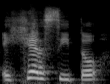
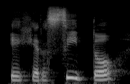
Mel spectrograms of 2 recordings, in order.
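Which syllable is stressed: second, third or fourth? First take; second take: second; third. First: The stress is on the second syllable. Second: The stress is on the third syllable.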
